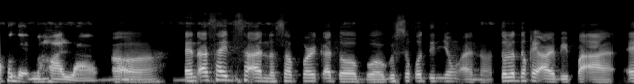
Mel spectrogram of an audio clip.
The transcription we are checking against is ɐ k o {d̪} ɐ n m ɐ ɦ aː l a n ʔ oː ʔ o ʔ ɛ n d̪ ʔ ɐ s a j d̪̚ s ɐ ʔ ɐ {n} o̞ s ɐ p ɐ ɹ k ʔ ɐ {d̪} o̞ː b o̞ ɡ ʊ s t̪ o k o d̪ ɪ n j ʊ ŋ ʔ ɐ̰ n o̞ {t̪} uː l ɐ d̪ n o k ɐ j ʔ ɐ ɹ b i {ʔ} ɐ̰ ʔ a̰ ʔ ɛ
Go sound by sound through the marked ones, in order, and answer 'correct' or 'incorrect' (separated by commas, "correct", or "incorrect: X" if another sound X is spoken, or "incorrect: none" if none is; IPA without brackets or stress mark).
correct, correct, correct, correct, incorrect: p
